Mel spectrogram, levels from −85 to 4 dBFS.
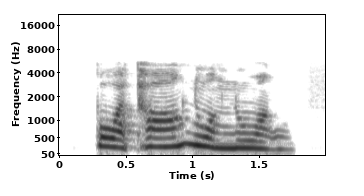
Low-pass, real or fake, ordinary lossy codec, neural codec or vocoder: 5.4 kHz; real; none; none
